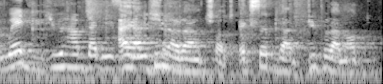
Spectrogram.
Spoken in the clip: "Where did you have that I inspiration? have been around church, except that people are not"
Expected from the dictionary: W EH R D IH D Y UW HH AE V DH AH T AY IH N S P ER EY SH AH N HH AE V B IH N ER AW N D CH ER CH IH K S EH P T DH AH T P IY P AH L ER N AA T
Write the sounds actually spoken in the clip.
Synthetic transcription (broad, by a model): W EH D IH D Y UW HH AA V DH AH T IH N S AA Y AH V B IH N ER AW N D CH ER CH IH K S EH P T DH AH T P IY P AH L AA N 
